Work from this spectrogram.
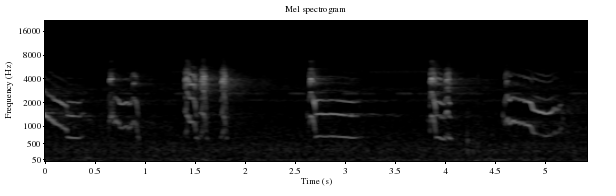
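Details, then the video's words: At night in the African bush of South Africa's Soutpansberg, a Mohol's bushbaby mixes gliding mewing squeaks with short sharp clicking chatter bursts, calls coming in quick irregular succession. "Lesser Bushbaby Calls - Cute squeaks & sounds of a Bush Baby calling at night"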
